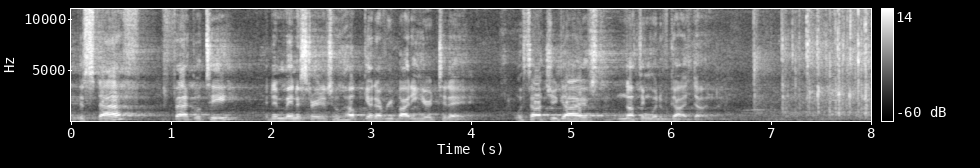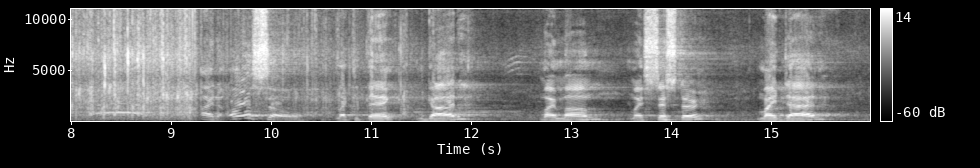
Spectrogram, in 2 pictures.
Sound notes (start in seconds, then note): 6.8 audience applauding; 6.8 audience cheering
